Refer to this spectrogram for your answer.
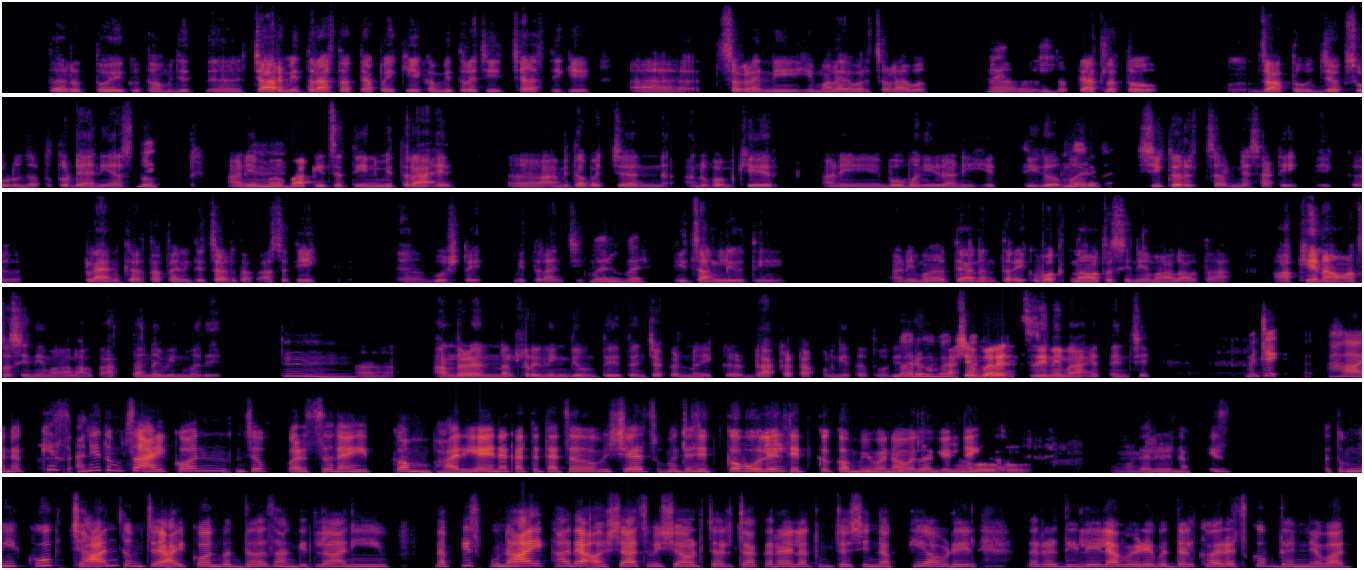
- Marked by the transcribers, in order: unintelligible speech; tapping; other background noise; in English: "आयकॉन"; in English: "आयकॉन"
- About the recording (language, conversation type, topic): Marathi, podcast, कोणत्या आदर्श व्यक्ती किंवा प्रतीकांचा तुमच्यावर सर्वाधिक प्रभाव पडतो?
